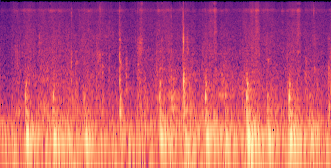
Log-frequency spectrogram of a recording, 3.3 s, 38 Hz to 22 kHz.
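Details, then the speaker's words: 2002 Saab 9-3 SE, front-wheel drive: irregular dull clunks, about two per second, as the lower ball joint is levered; worn lower ball joint, whole lower control arm to be replaced since rubber components are also failing. "The lower control arm is bad. There's some clunking going on right here, and I'll demonstrate on this ball"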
